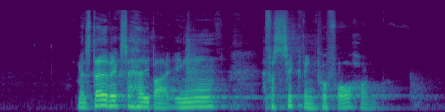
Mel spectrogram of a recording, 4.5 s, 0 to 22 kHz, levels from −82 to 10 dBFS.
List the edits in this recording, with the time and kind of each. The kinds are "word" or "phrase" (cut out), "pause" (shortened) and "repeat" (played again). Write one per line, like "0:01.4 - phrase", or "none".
0:01.5 - word
0:02.6 - phrase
